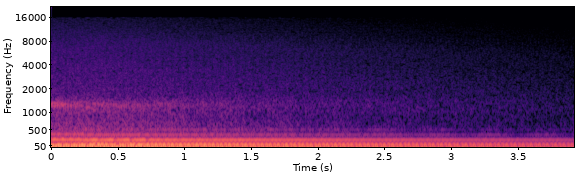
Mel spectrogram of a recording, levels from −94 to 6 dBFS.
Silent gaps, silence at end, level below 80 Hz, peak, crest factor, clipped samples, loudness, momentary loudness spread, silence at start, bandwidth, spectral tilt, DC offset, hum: none; 0 s; -28 dBFS; -12 dBFS; 12 dB; under 0.1%; -28 LUFS; 13 LU; 0 s; 5.6 kHz; -9.5 dB/octave; under 0.1%; none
